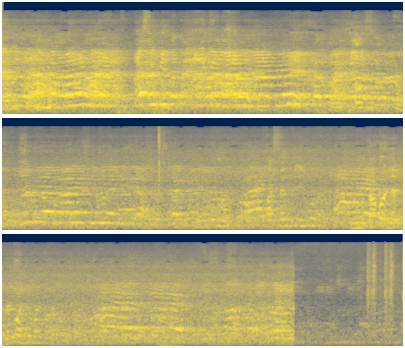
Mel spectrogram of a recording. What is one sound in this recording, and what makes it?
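A crowd of men talk and murmur nearby.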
